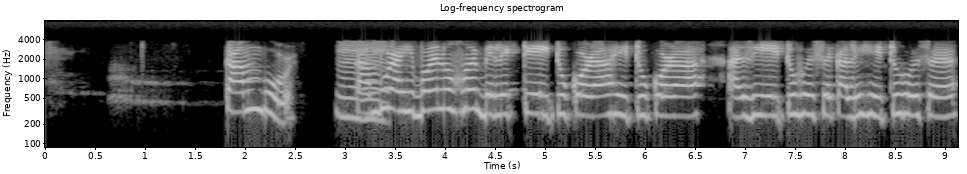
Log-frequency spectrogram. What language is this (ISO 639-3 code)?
asm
